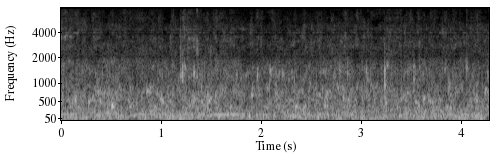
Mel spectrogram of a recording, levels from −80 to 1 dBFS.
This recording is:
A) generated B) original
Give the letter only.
A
